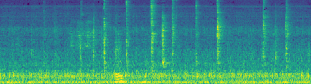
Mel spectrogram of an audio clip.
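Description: A person chewing a bite of sausage, with a string of irregular wet mouth clicks and smacks, over a steady low rumble in the background.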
